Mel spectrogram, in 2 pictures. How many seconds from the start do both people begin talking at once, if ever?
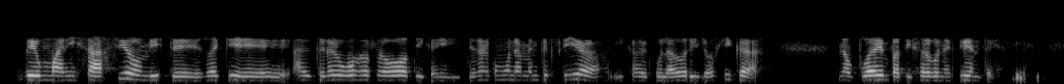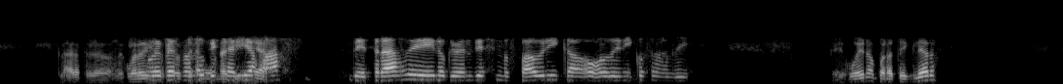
12 s

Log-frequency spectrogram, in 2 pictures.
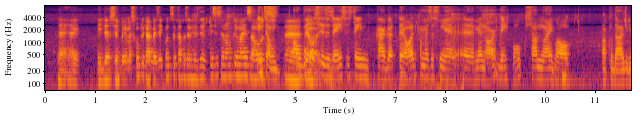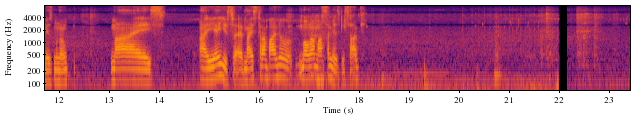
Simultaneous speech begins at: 4 s

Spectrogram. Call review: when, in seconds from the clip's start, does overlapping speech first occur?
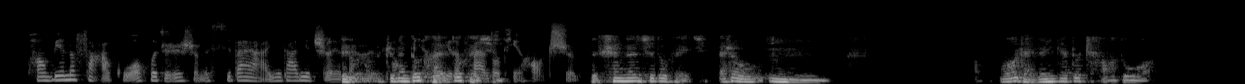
3 s

